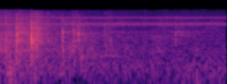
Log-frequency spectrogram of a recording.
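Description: Jungle insects droning steadily at a high pitch, with a scattering of short clicks and rattles in the first second from rifles and gear being handled by troops in formation at the command to present arms.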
